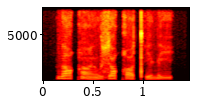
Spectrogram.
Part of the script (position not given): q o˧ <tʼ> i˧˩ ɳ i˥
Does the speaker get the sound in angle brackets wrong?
no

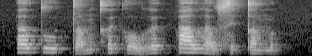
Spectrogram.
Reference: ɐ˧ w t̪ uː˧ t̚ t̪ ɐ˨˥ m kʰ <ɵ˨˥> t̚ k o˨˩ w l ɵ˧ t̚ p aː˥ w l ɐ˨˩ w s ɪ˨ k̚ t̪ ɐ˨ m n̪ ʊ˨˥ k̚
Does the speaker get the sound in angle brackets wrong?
yes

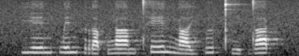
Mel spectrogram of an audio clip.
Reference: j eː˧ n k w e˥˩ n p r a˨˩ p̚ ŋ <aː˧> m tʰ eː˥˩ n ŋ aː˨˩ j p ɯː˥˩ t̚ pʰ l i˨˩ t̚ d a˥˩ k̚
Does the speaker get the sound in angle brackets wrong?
no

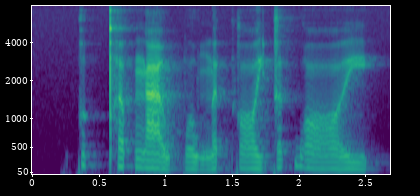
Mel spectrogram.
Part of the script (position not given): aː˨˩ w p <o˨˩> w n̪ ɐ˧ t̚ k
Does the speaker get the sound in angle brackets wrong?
no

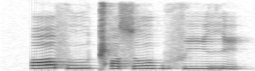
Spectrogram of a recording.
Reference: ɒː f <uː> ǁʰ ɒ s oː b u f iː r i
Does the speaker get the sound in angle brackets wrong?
no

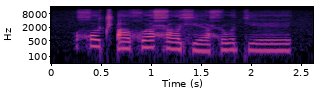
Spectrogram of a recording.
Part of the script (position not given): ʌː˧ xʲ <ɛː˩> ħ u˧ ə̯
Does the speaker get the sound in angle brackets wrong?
no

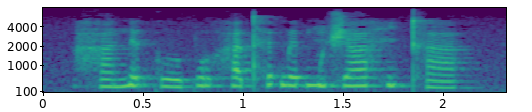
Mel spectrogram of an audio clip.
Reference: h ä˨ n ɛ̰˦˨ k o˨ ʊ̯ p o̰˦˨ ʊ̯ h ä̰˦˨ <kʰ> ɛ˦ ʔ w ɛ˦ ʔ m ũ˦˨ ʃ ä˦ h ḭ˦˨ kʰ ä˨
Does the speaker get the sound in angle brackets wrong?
yes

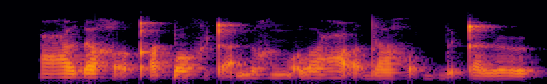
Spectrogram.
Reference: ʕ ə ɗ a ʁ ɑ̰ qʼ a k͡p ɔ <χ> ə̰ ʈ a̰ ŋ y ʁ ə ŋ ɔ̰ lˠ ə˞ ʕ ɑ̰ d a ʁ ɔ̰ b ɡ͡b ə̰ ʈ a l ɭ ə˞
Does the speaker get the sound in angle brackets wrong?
no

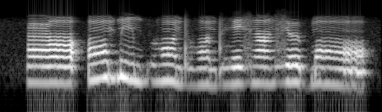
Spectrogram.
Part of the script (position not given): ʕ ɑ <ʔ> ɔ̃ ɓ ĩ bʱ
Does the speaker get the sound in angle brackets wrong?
no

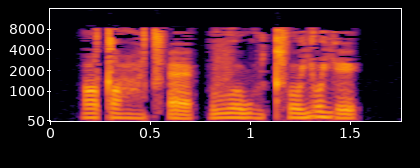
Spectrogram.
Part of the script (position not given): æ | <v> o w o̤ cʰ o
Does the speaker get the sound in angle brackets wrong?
no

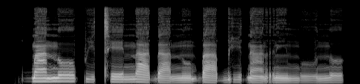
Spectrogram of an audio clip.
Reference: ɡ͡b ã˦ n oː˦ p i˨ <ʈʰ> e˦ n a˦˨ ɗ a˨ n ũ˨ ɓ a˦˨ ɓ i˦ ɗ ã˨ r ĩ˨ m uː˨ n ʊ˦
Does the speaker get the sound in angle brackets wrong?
yes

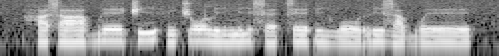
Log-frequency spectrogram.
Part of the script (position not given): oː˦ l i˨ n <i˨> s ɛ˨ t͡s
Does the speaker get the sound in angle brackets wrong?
yes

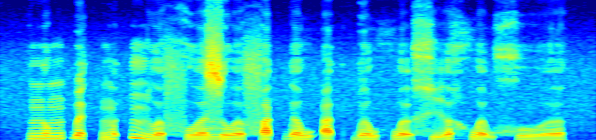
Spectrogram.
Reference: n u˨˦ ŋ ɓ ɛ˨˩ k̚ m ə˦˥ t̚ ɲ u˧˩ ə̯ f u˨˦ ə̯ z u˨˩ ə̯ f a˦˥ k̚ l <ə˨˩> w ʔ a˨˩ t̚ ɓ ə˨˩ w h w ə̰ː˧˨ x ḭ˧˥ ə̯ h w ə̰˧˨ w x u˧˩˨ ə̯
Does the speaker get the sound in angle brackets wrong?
no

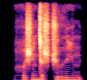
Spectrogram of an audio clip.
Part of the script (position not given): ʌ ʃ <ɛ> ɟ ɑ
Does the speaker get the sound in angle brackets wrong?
yes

